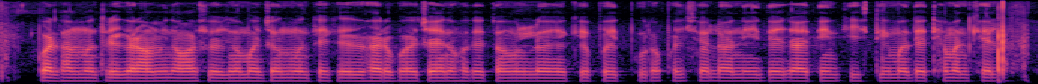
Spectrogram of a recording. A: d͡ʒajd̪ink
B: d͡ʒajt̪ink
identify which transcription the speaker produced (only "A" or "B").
B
